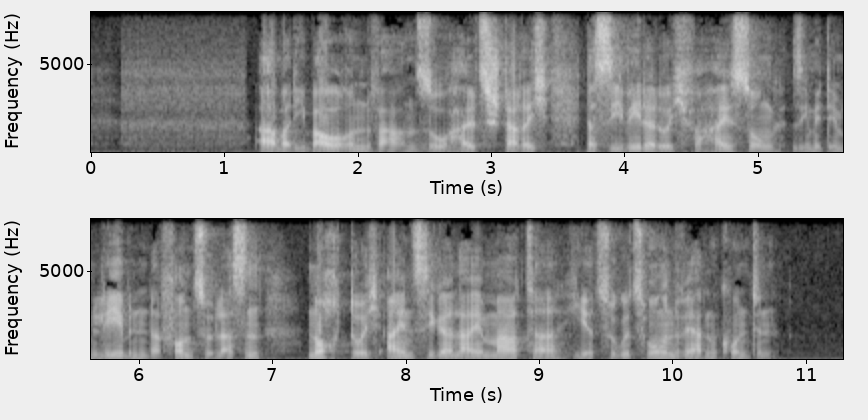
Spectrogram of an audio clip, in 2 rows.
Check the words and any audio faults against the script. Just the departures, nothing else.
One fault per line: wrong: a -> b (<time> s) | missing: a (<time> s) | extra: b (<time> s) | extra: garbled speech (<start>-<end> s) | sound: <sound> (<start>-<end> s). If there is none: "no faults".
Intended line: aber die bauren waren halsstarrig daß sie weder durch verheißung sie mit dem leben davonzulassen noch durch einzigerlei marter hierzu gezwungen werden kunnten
extra: so (2.4 s)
